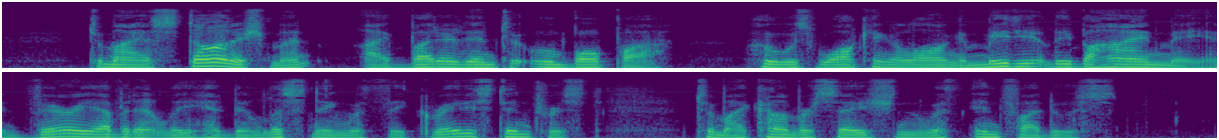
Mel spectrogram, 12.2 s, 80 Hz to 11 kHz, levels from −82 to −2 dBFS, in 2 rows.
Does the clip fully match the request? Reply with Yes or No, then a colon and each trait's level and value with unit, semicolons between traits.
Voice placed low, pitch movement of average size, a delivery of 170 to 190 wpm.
No: low, 120 Hz; average, 3.1 semitones; average, 145 wpm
